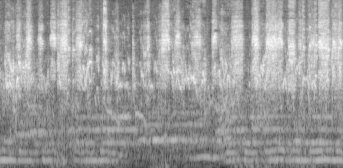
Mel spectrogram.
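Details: Several caged budgerigars chatter loudly and without pause, a thick wash of high squeaky chirps, buzzy trills and brief whistled tones.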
